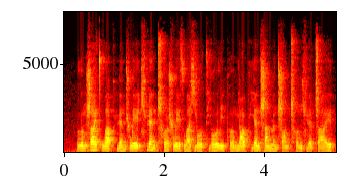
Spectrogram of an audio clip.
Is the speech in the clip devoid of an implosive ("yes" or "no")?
yes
